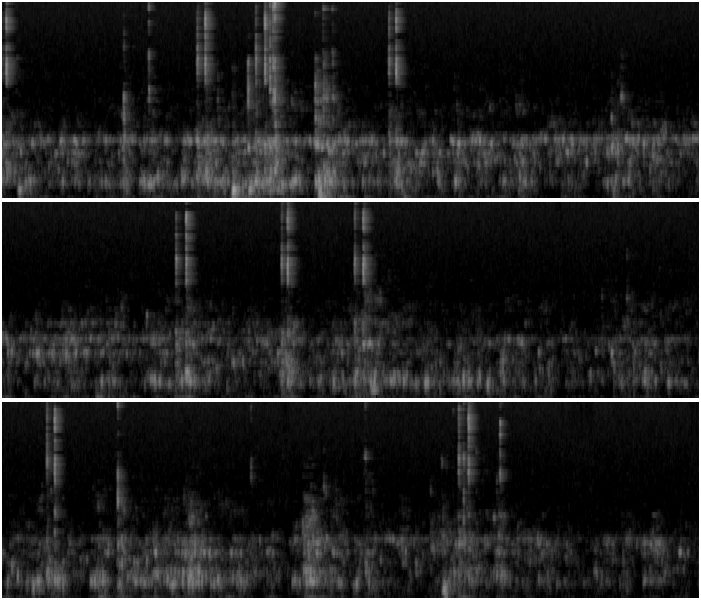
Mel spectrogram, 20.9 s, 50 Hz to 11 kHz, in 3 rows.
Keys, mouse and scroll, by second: 1.9 click, 2.5 shift+click, 3.1 m, 6.0 k, 14.4 click, 18.5 click, 18.9-20.9 middle drag.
